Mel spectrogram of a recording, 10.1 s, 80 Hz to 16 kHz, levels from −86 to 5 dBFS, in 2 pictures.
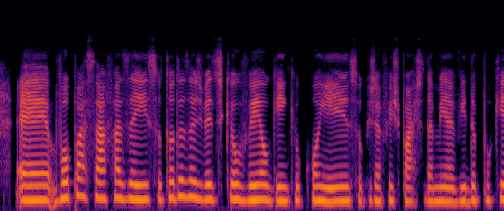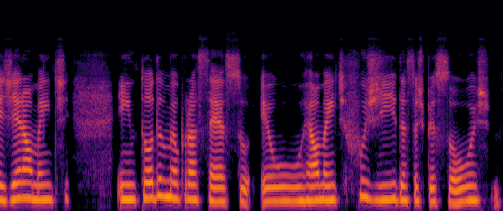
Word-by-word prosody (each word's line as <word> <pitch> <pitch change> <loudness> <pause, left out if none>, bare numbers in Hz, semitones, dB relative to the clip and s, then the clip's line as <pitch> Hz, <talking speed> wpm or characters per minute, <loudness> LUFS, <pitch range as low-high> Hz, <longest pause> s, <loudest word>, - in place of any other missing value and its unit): Eh, 215 0 +4
vou 240 +6 +1
passar 255 -3 0
a - - -1
fazer 235 -1 0
isso 220 0 0
todas 255 +2 -1
as 245 -2 +1
vezes 225 -1 -1
que 230 - -3
eu 225 - +3
ver 215 +1 +3
alguém 205 -2 0
que 210 - -9
eu 205 - -5
conheço 205 -1 0
ou - - -12
que 210 - -10
já 200 0 -3
fez 210 -1 -6
parte 195 0 -4
da 200 - -2
minha 200 -1 0
vida, 200 +2 -2
porque 215 +1 -2
geralmente, 225 0 +1 0.5
em 225 0 +2
todo 240 +3 +1
o 265 - +2
meu 240 -2 +3
processo, 200 -5 0
eu 200 +1 0
realmente 215 +1 +2
fugi 225 -3 -1
dessas 210 -1 -2
pessoas. 195 +3 -1
215 Hz, 215 wpm, -23 LUFS, 205-225 Hz, 0.5 s, Eh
